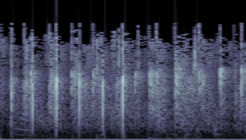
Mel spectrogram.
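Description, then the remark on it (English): A small audience applauds a guest expert on WHOIS law, a patter of irregular, overlapping claps with a few sharper ones standing out, sustained at moderate volume for a couple of seconds. “I'd love to see a round of applause, because she is just...”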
